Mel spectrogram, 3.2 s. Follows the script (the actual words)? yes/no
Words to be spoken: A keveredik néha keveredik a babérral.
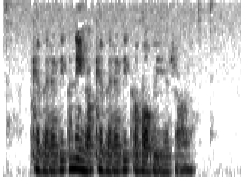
yes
